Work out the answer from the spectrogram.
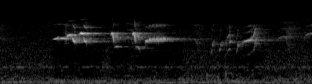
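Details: Narcissus flycatcher singing from a dead branch on 6 May 2016, moving between several song posts, recorded with a Nikon P900 camera; a quick run of clear high whistled and warbled notes, then a shorter twittering phrase, over a faint steady low hum.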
